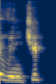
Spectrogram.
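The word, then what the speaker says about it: vici: वी आई सी आई विची बोलते हैं इसको वेनी विडी विची आई आई केम आई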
